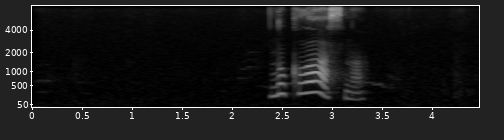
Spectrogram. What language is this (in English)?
Russian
